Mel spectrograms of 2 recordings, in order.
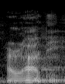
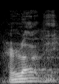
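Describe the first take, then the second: First: Tender comfort. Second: Said in the usual way. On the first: Retold or imitated. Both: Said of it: "என்று சொல்வார்".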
